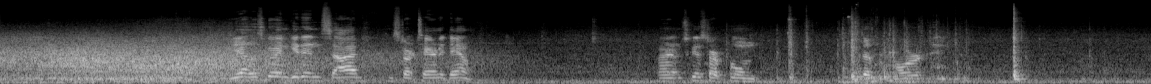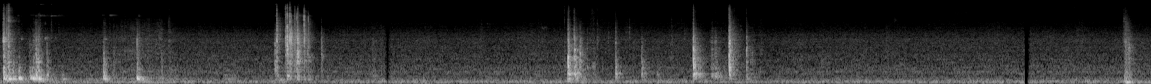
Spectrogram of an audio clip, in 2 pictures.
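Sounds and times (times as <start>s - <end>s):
metal tools clinking and clanking: 5.4s - 14.9s.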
